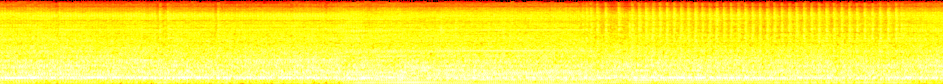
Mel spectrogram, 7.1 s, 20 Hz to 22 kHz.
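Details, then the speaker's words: 1990 EZGO Marathon golf cart two-stroke with oil injection, jacked up since it has no neutral, after carburetor cleaning, new filters and fuel line: even buzzy drone at steady pitch, no stumbles or misfires, runs strong and smooth. "this cart runs good nice and strong yeah that's a winner"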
